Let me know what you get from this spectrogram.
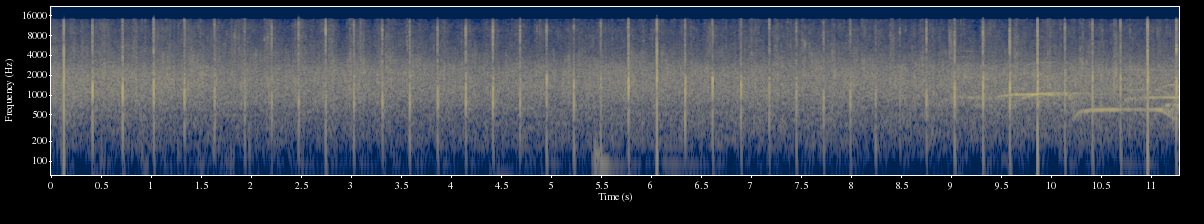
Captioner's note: applause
